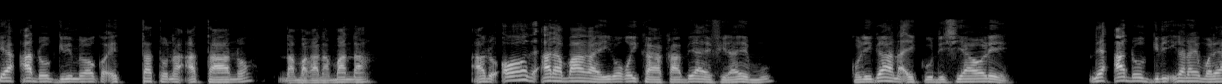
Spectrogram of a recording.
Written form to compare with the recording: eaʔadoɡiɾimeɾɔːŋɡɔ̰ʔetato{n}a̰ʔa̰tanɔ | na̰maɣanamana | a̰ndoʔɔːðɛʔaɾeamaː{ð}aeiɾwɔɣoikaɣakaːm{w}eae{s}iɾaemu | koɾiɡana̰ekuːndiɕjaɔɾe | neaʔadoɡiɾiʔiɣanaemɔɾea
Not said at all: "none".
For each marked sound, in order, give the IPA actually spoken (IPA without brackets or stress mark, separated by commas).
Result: n, ɣ, b, f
